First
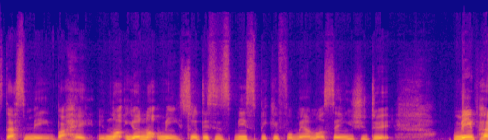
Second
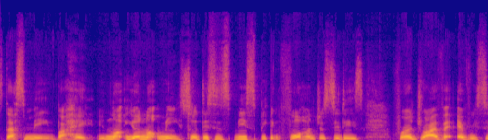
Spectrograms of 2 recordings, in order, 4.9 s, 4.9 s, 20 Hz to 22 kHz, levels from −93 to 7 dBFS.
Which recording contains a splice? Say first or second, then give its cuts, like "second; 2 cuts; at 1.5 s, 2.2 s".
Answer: second; 1 cut; at 2.7 s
